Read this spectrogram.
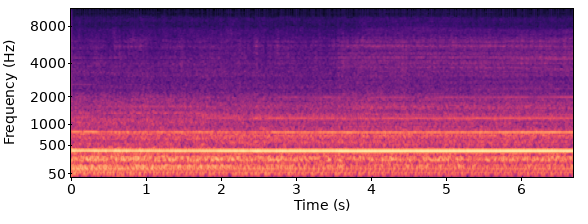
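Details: LS XR3135C tractor running with a steady high hydraulic whine that persists after two dealer visits; cause unknown.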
